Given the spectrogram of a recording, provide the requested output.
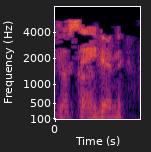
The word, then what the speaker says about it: glyphosate: There's a new study out that links Roundup and other products that have glyphosate. Is that how you pronounce it? I never pronounce it. – Yeah, right, glyphosate.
